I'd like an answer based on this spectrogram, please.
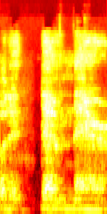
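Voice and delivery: deep, resonant, creaky character voice. Answering whether the voice comes naturally, showing it: resonant character voice. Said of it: "that sort of resonance".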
